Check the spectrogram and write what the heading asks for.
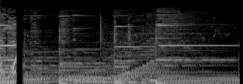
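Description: A tinkling, twinkly chime sound effect over music, with a rising glide past the middle and a brief dropout just after the start.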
